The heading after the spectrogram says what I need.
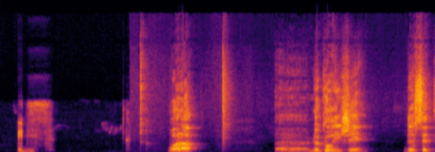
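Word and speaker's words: dix: 6 et 10 s'écrivent avec X, mais se prononcent avec S.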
